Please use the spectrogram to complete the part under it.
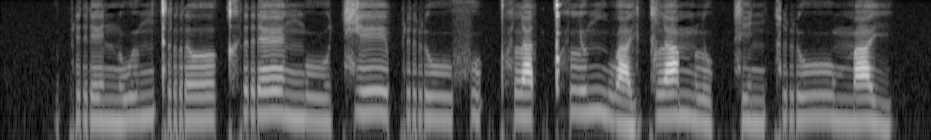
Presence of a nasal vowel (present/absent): absent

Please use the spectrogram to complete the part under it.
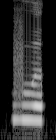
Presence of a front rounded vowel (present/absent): absent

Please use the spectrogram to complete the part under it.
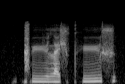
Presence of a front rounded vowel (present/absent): present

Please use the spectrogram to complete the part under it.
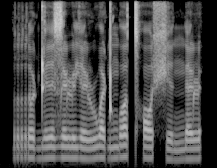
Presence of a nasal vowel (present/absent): absent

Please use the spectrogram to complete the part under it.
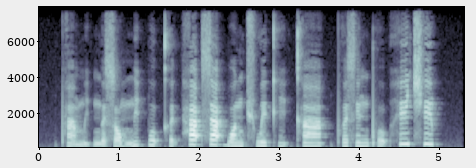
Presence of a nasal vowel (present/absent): present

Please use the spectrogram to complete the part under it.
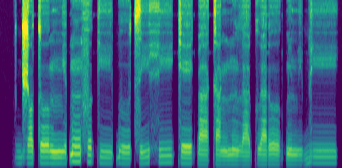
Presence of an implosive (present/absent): present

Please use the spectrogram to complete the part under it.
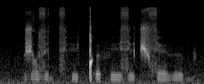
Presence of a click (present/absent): present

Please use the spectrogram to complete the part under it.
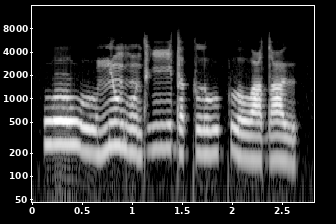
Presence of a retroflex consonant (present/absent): absent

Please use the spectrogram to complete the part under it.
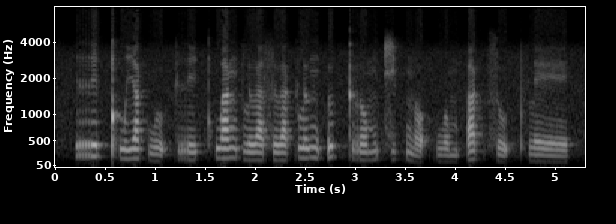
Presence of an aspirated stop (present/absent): present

